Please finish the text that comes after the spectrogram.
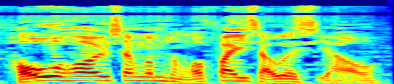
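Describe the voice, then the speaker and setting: A man's voice: fairly high pitch, very animated, brisk, a little mellow. A man with a Hong Kong Cantonese accent playing a laid-back young man who narrates his love life in a reflective, colloquial way for a radio drama. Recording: music under the voice.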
